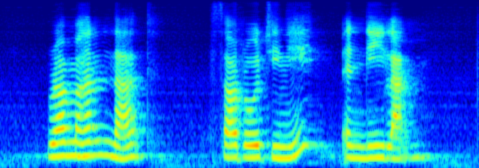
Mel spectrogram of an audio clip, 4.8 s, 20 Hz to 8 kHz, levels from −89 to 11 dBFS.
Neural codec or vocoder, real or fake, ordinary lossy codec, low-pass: codec, 16 kHz, 0.7 kbps, FocalCodec; fake; none; none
